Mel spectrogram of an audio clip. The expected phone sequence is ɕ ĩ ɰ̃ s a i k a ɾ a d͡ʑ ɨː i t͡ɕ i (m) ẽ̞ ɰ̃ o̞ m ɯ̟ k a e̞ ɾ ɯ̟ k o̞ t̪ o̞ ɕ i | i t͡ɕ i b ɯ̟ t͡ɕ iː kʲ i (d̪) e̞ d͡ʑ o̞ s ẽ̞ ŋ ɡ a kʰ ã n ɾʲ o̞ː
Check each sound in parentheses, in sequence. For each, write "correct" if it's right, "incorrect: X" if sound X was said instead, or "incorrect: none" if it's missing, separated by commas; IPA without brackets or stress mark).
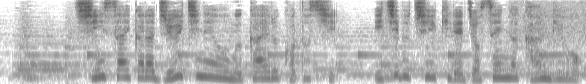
incorrect: n, correct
